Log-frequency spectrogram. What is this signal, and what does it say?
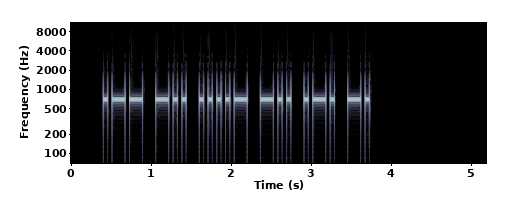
Morse code, heard as a keyed tone, about 22 wpm, 700 Hz. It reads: WD4DRN
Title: USA Call Signs Repeated 2x 22wpm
